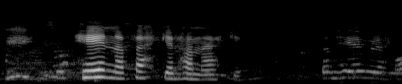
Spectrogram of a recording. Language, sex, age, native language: Icelandic, female, 10, Icelandic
